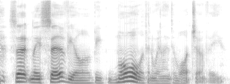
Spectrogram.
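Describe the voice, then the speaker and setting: Man playing a suave, teasing vampire, lively pitch swings. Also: creaky, heavily acted. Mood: teasing, flirtatious. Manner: playful old-fashioned gentlemanly phrasing, drawn-out delivery. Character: suave flirtatious ageless male vampire, teasing and genteel. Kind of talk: audio roleplay acting.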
